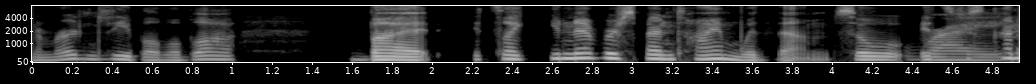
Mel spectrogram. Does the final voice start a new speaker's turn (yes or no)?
no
